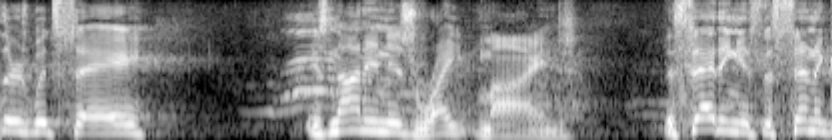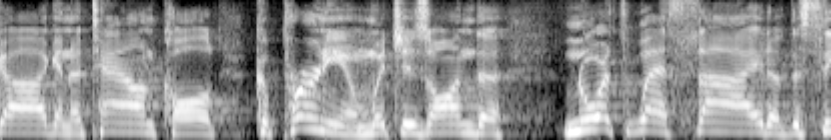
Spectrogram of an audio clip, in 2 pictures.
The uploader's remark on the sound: preached on Sunday, February 4, 2024 at First Presbyterian Church of Allentown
